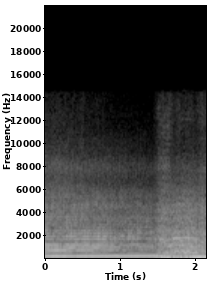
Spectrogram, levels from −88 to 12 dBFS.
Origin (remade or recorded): recorded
